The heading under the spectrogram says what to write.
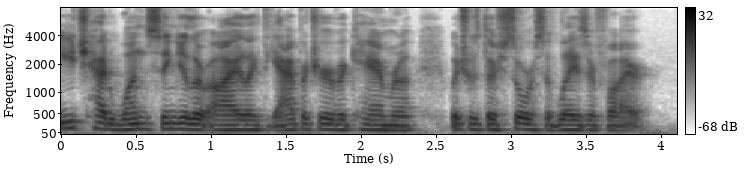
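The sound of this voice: Delivered in an unforced reading voice, the speech has fairly even intonation.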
